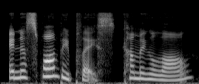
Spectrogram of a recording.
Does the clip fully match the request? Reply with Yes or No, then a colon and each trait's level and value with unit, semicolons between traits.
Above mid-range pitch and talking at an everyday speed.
Yes: very high, 270 Hz; average, 180 wpm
